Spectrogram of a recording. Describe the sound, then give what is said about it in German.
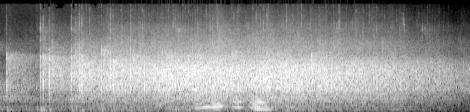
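An audience applauds as a speaker is invited onto the stage to talk about electric mobility, a dense wash of hand claps that swells quickly, holds loud, then begins to taper slightly toward the end. A few brief murmurs sit beneath it. “ich darf dich auf die Bühne bitten und ich ersuche um einen Applaus.”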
